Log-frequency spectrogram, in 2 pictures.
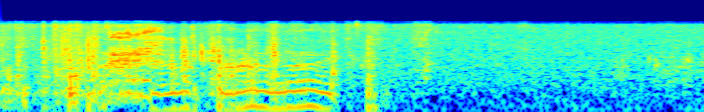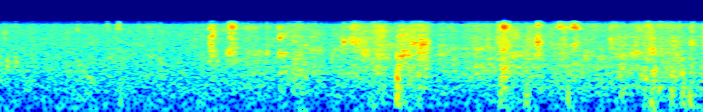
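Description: Dogs scuffle and paw at a cloth on the floor.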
